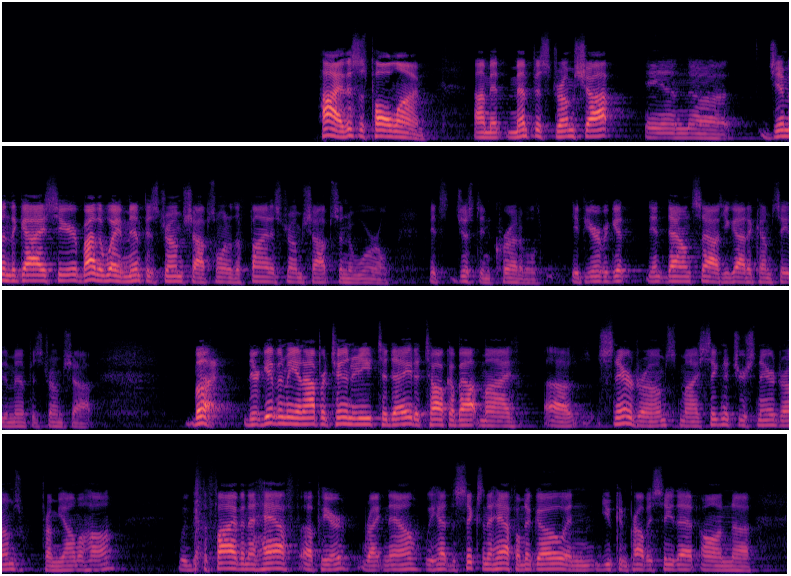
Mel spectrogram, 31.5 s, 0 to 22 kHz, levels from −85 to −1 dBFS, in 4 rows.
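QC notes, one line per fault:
15.04–15.06 s, 25.53–25.55 s and 28.83 s, compressed frames skipped: the audio jumps ahead by roughly 50, 100 and 200 ms, about two, four and ten whole frames of 23.2 ms each, which fits 1024-sample frames.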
